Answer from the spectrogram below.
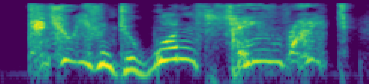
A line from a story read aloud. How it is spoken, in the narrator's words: he pleaded, turning beet red with vexation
